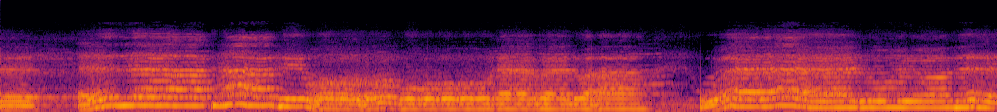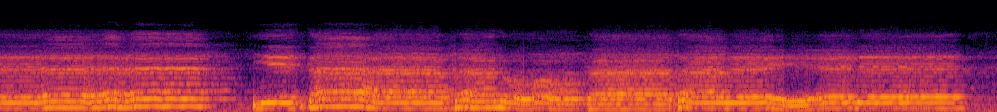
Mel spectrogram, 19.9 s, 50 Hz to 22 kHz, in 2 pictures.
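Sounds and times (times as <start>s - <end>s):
unaccompanied hymn chanting: 0.0s - 19.9s.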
